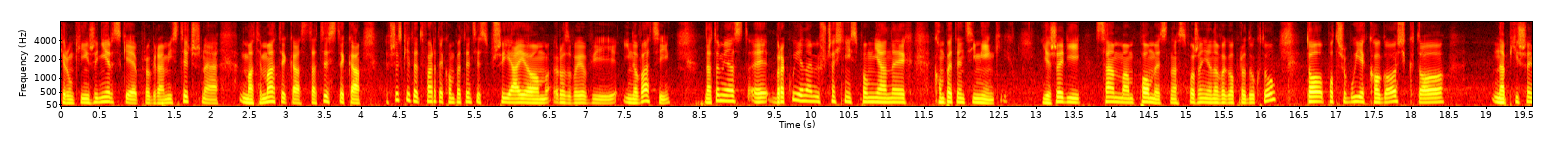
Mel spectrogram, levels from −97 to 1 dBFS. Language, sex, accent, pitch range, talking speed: Polish, male, native, 135-165 Hz, 100 wpm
